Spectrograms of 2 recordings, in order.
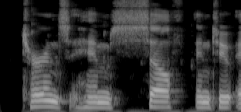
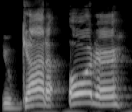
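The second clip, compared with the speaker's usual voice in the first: raised calling voice; 5 semitones higher than usual. Pretend. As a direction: shout across the store. Calling to rats.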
